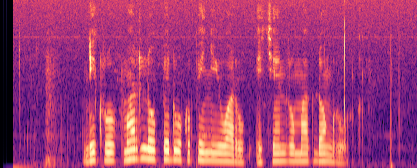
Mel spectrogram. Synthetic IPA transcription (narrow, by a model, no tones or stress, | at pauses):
ndikɾwokmarlopːedwokopiɲjwaɾʊket͡ʃenɾomaɡdɔŋrwo̰k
